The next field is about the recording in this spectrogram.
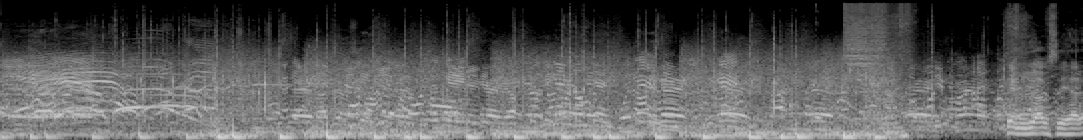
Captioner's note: team chatting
